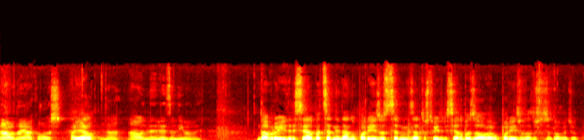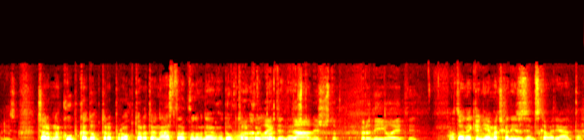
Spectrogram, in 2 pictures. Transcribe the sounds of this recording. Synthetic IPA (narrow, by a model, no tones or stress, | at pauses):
naʋod̪nojaːkoloʃe̥ajeld̪aalinnezaniːmam | d̪o̞bɾoid̪ɾiselˠbat̪sɨrnid̪aːnupaɾiːzut̪sɨrnizat̪o̞ʃt̪o̞id̪ɾiselˠbazo̞ʋeupaɾiːzuzat̪o̞ʃt̪o̞se̞d̪o̞ɡad͡ʑaupaɾiːzut͡ʃaɾobnakupkad̪o̞kt̪o̞ɾapɾo̞kt̪oɾat̪ojenast̪alako̞no̞ɡnemakoɡd̪o̞kt̪oɾako̞jipr̩d̪ineoneʃt̪o̥ʃt̪opr̩d̪iːlet̪i | at̪ojnekeɲe̞mat͡ʃkanizoze̞mskaʋaɾiant̪a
